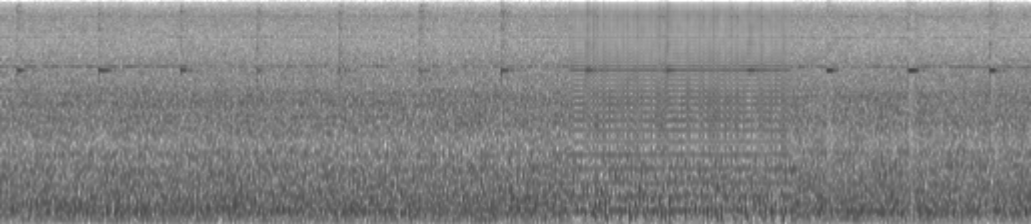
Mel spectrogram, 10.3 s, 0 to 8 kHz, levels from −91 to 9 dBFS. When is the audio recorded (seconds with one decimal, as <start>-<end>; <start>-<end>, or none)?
0.0-5.7; 7.9-10.3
